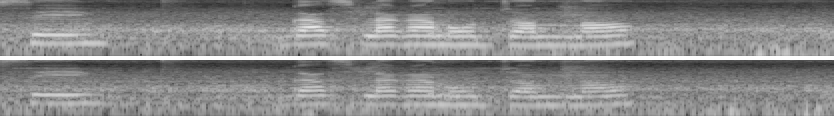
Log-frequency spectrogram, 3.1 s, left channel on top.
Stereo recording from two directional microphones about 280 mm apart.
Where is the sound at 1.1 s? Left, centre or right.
Centre.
